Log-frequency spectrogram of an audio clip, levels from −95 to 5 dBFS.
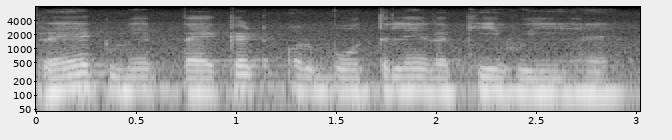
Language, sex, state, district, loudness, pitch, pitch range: Hindi, male, Uttar Pradesh, Lucknow, -15 LUFS, 120 Hz, 115-125 Hz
